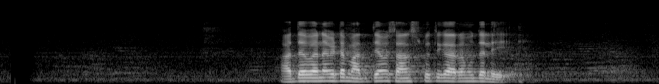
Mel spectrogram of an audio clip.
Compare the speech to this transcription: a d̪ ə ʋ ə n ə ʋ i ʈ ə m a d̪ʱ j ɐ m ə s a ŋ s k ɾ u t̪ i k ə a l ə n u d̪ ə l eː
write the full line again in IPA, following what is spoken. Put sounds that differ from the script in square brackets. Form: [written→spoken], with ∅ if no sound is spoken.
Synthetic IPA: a d̪ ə ʋ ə n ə ʋ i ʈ ə m a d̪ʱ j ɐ m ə s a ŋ s k ɾ u t̪ i k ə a [l→ɾ] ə [n→m] u d̪ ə l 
